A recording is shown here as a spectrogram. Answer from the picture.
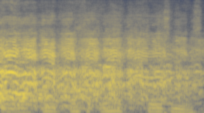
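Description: Several people laughing at once, starting suddenly and tailing off over about two seconds.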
